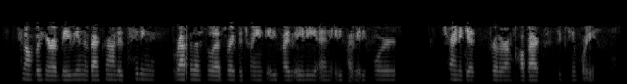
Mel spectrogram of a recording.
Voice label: Scottsdale PD Sth Dispatch, scanner

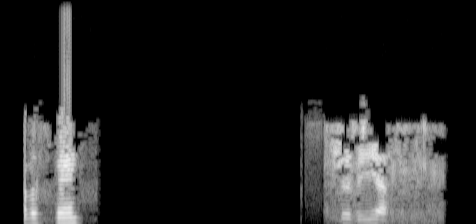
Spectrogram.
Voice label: Mutual Aid-Intersystem Interop B, scanner

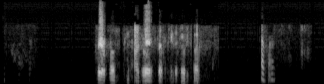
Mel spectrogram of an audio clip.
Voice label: Tempe Police, scanner audio; TEMPE PD A04

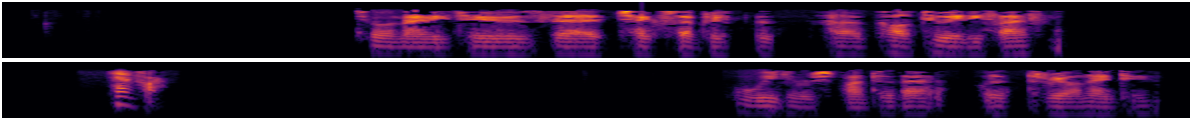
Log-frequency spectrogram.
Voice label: Dispatch; Scottsdale

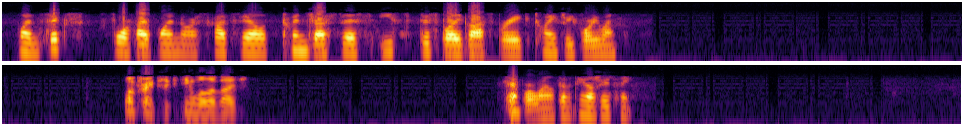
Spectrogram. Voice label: Police, scanner audio

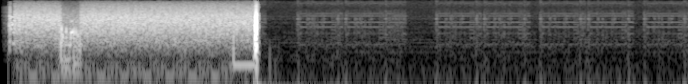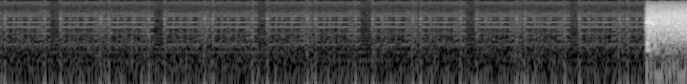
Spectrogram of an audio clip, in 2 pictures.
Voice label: Medevac, scanner; NativeAirAmb

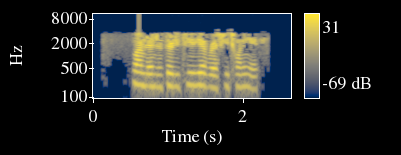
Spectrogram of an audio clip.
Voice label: Fire Dispatch; C- Chandler

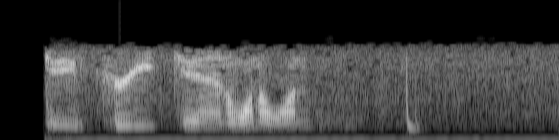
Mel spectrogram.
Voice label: Highway Patrol, scanner; DPS

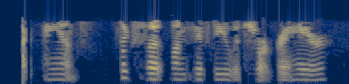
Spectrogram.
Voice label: Mesa PD Central Dispatch, Scanner; TOPAZ Regional Wrlss Cooperative (TRWC) - Mesa Simulcast

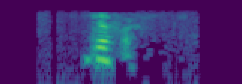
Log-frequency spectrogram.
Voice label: Mesa PD Central Dispatch, scanner; Mesa Simulcast

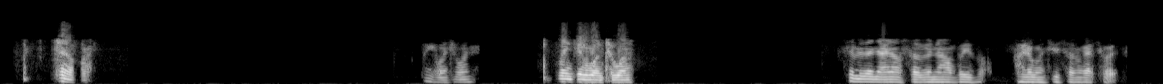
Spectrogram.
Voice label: US Government CBP Federal Freq, scanner; 7 US Government; CBP FLO

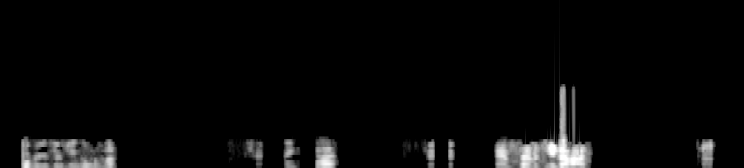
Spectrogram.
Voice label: Mesa PD Dispatch

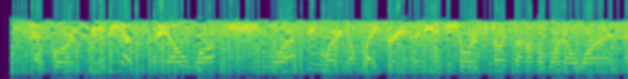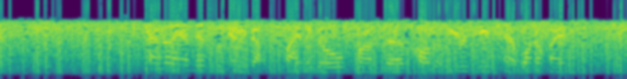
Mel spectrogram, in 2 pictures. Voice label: Highway Patrol, Phoenix Metro East Area, scanner

